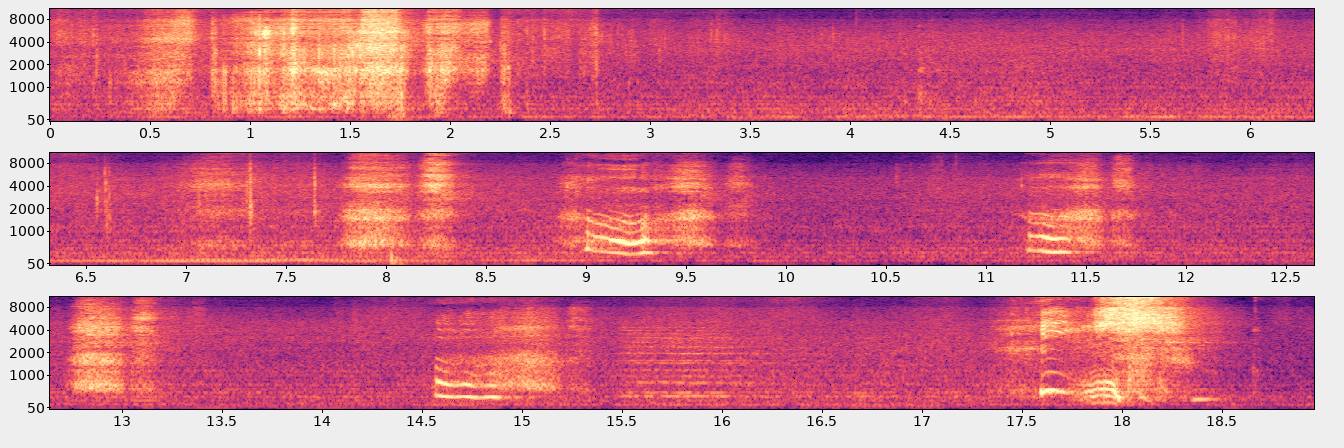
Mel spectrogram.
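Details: Repeated sneezing, possibly allergic per hashtags: a run of about six sneezes, several starting with a drawn-in 'ahh' before a sharp explosive burst, in a quiet room.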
